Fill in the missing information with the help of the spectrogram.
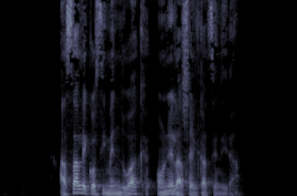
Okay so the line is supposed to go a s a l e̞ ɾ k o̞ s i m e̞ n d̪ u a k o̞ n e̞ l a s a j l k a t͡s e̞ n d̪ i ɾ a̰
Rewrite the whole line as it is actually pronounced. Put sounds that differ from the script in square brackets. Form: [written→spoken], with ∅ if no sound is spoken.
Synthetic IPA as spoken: a s a l e̞ [ɾ→∅] k o̞ s i m e̞ n d̪ u a k o̞ n e̞ l a s a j l k a t͡s e̞ n d̪ i ɾ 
